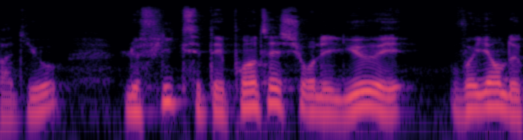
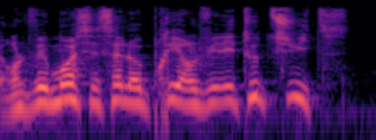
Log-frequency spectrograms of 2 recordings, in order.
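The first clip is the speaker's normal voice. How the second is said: loud, high, frantic command; agitated, urgent outburst; panicked order; 7 semitones higher, 7 dB louder, faster than usual. Acted. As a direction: demand it be removed at once. Booker panics over the dynamite.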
